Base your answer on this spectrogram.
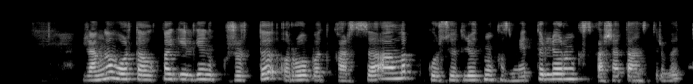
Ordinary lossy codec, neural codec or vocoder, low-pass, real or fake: none; none; none; real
